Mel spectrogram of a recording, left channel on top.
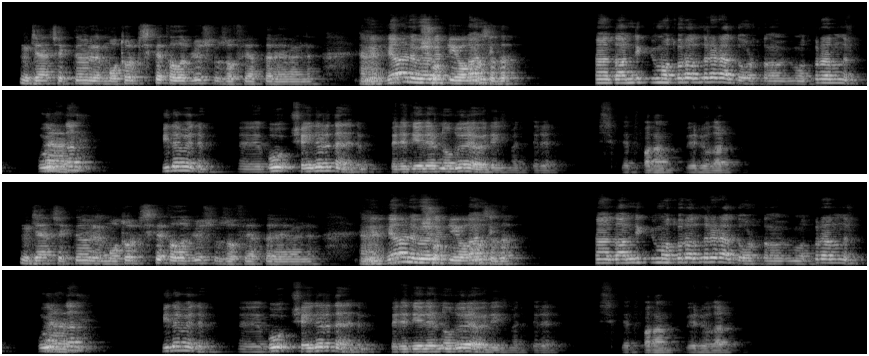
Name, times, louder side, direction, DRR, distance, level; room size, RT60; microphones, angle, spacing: voice 1, 0.2-3.8 4.2-5.1 9.1-9.3, left 2 dB, 45° left, 2 dB, 0.8 m, -23 dB
voice 2, 3.6-4.9 5.9-8.5 9.0-9.4 10.3-10.7 11.0-12.3 12.5-14.1 14.6-14.7 15.1-15.9, left 1 dB, 20° left, 1 dB, 1.3 m, -22 dB
8.6 x 5.9 x 2.5 m, 0.37 s
head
